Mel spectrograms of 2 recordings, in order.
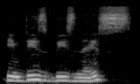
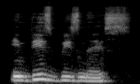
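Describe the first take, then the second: No difference in how they are said.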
